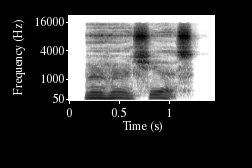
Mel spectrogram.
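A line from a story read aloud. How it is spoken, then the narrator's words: Grumbling. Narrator (Russian): пробурчал Пинчук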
